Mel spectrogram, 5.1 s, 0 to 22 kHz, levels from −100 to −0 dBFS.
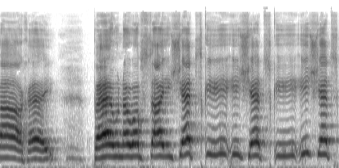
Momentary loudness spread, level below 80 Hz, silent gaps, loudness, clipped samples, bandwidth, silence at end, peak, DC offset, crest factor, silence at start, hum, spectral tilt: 15 LU; -62 dBFS; none; -19 LUFS; under 0.1%; 16 kHz; 0 s; -2 dBFS; under 0.1%; 18 dB; 0 s; none; -2 dB/octave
